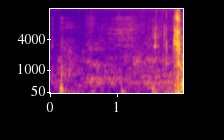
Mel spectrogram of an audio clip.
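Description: Low room noise in a large hall with a faint steady hum, broken by a sharp knock just after the start and a softer knock about a second in; a man's voice starts at the very end.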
